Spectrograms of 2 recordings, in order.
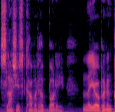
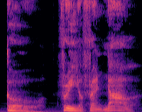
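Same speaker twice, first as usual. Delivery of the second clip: very slow, creaky, distorted voice; 4 semitones higher, 4 dB louder than usual. Reading a story, a beautiful woman commands the narrator, distorted commanding voice. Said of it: "in a distorted voice, commanded me".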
